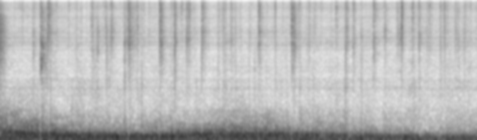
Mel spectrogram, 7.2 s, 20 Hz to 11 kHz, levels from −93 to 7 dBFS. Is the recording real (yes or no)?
no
